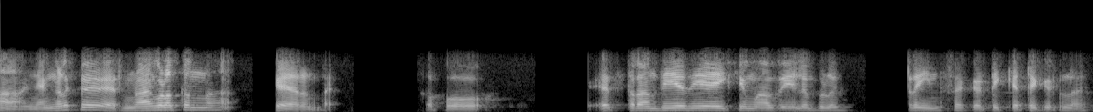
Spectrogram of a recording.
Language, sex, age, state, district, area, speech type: Malayalam, male, 18-30, Kerala, Thrissur, urban, conversation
